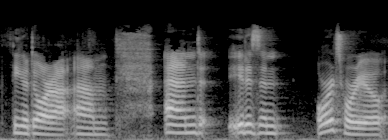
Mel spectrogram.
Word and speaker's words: Theodora: oratorio in english actually i should say theodora i shouldn't italianate italianize the pronunciation because it's theodora and it is an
